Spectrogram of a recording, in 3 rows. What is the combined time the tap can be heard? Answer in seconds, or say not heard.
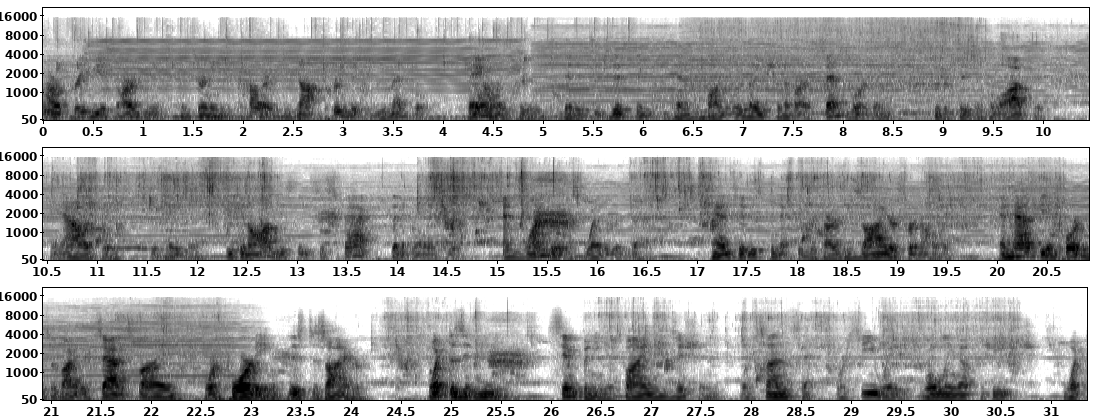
31 s.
